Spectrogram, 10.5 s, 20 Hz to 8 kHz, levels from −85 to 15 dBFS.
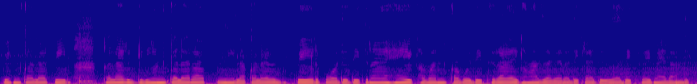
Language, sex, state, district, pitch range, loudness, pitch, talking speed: Hindi, female, Uttar Pradesh, Deoria, 200-210 Hz, -32 LUFS, 205 Hz, 190 wpm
